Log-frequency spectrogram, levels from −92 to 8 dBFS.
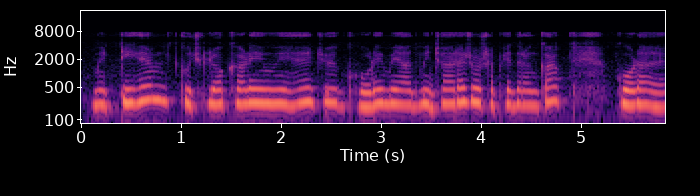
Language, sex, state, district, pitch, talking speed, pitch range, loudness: Hindi, female, Andhra Pradesh, Krishna, 220 Hz, 215 wpm, 210-235 Hz, -27 LUFS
